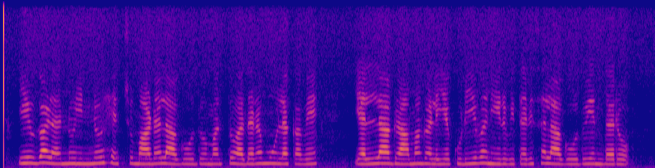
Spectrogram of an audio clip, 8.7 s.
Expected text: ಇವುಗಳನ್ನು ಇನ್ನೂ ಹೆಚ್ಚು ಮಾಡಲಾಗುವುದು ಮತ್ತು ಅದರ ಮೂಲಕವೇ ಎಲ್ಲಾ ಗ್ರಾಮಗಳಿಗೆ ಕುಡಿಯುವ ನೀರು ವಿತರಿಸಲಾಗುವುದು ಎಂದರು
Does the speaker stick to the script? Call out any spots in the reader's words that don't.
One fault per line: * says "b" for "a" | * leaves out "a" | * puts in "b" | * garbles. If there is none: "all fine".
all fine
